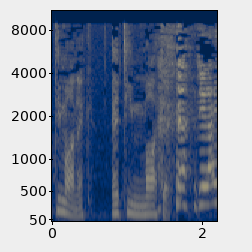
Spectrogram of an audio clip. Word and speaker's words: Etymotic: I dare you to pronounce the name of the company. I know, it's hard. It's... Etymotic.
